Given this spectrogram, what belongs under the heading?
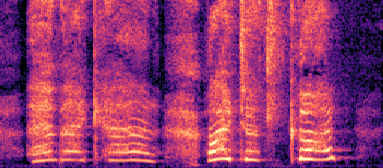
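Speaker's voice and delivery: put-on shrill, very high-pitched scream. Retelling a man tear-gassed at his first protest, imitating a man screaming. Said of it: "he's screaming".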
